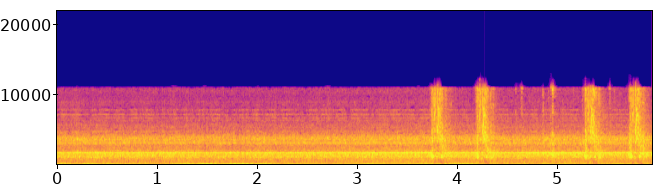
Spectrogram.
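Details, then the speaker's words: Teletype ASR 33 during transmit section restoration: steady motor hum with a few isolated clicks, no typing clatter, nothing prints; owner suspects the answer-back character suppression switch is on and causing a short, not confirmed. "so the character suppression is on and I believe that's responsible for the short"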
